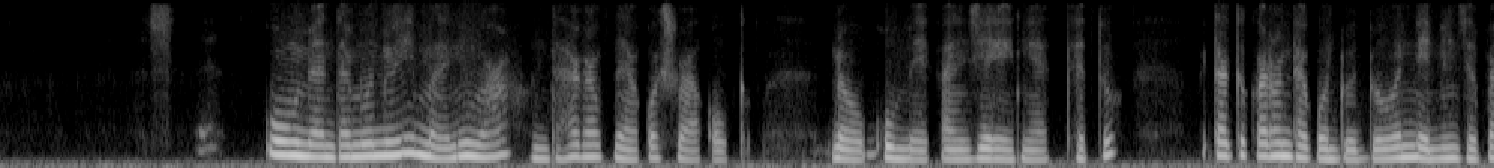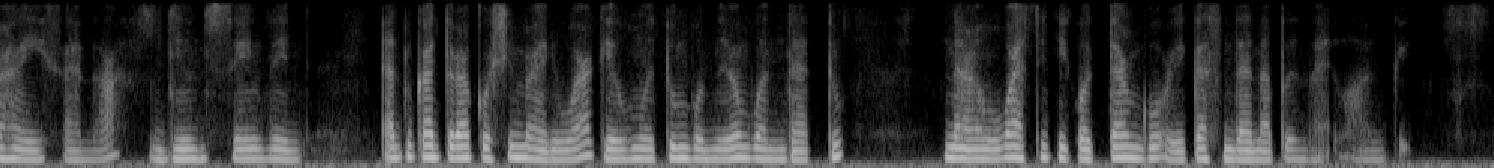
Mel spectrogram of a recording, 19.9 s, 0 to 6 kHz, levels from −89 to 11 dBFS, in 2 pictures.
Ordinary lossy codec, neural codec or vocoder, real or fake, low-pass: Opus, 16 kbps; autoencoder, 22.05 kHz, a latent of 192 numbers a frame, VITS, trained on many speakers; fake; 5.4 kHz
